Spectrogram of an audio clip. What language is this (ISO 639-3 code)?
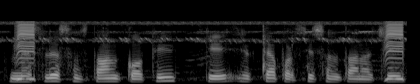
mai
